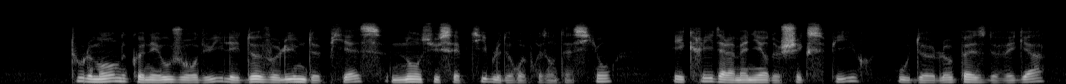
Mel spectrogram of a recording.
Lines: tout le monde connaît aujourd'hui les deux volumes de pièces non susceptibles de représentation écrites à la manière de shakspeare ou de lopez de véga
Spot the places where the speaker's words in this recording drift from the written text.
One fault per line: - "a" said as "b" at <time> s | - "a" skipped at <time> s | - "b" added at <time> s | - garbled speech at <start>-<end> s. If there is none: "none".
none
